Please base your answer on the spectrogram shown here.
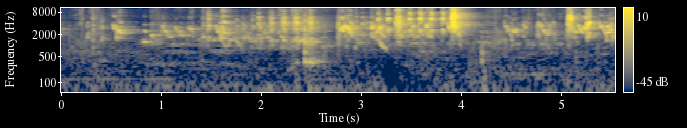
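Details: Several green parrots from Larkana, Sindh, August 30, 2023, mixing high squeaky chirps with harsh squawks in irregular overlapping bursts, one sharp screech standing out midway.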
